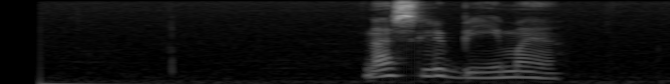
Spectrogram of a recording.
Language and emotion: Russian, positive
